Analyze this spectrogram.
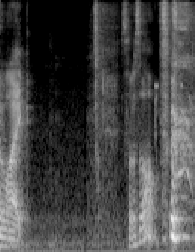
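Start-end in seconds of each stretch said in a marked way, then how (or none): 1.2-2.5 slow, high and rising disbelief; stunned realization. Retold or imitated. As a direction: retell being stunned, stretching up on the last word. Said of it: "I was just stunned there".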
